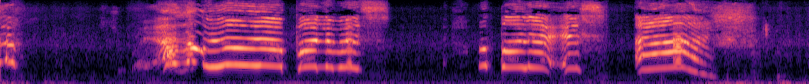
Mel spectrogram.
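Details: Vocal stimming by a non-verbal autistic boy, a twin with complex needs, who constantly chatters and makes noise and stops only when unwell.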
